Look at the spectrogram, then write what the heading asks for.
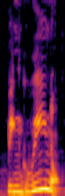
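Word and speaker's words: pingüino: after the word derecis when the letter g is followed by the dares is e or deres's eye you will pronounce a strong g and the two following vowels for example g there is e as in aguero aguero g there is his eye as in pingueno pinguino so that's all for today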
